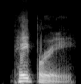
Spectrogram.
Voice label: "papery", American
